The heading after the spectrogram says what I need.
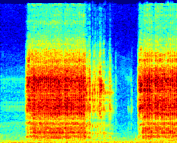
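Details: Modded Pico RC scrub with a sealed-back motor whose steering had felt weak: two sharp, high raspy buzzes under a second each, with no engine note. It sounds like the steering servo gears ratcheting or slipping; the cause is suspected, not confirmed.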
